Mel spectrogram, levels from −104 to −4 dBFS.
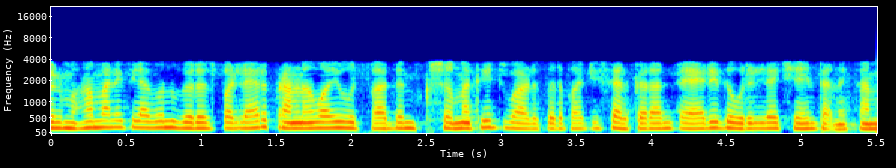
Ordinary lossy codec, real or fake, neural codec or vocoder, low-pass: none; fake; codec, 16 kHz, 1 kbps, X-Codec, HuBERT features, trained on LibriSpeech; 3.6 kHz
